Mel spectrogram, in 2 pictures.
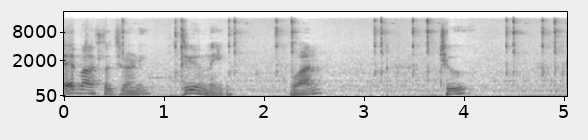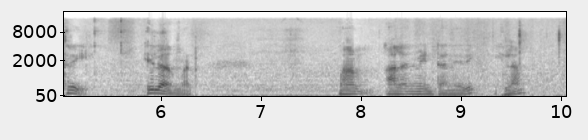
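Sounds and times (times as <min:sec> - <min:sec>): keyboard and mouse clicks: 0:00.6 - 0:02.3, 0:03.1 - 0:03.8, 0:04.4 - 0:05.4.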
